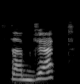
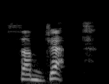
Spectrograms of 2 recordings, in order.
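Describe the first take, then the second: First: Subject as SUB-ject; stress on first syllable. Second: Subject as sub-JECT; stress on second syllable. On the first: Teacher reading word list aloud, stress on first syllable. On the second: Teacher reading word list aloud, stress on second syllable. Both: Shown as a demonstration. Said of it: "both of the different pronunciations".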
